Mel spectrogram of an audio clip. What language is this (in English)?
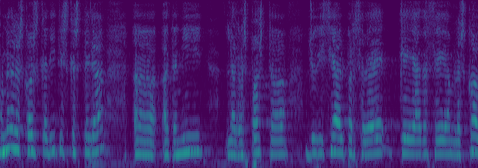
Catalan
